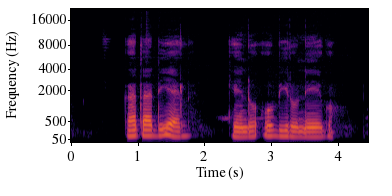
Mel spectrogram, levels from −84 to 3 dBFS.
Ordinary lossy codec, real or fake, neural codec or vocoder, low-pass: none; real; none; none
